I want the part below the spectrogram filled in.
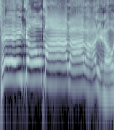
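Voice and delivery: put-on girl scream. Storyteller retelling a girl calling to nomar across a club, imitating a girl screaming. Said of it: "Some girl screams across".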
